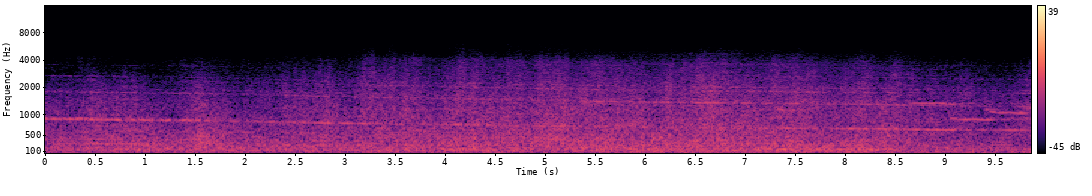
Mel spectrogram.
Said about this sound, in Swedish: efter säkerhetsgenomgången klockan 18.25 lyfter flygplanet, som också kallas Clipper Made of the Seas, och påbörjar sin färd över Atlanten mot Detroit via New York.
